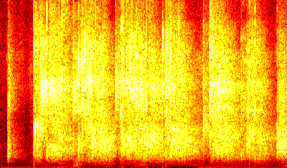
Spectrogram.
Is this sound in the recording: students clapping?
yes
